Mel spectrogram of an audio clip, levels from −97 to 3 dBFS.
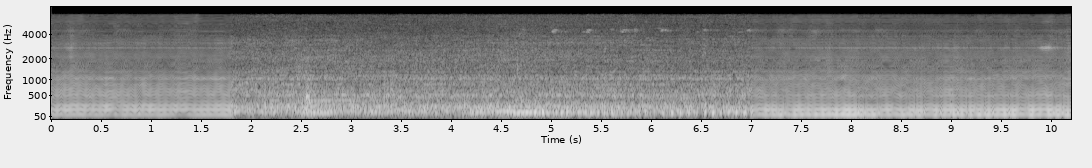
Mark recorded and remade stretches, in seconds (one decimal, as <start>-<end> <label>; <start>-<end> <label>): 0.0-1.8 remade; 1.8-7.0 recorded; 7.0-10.2 remade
